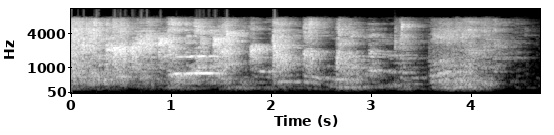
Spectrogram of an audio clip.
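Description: A classroom of seventh-grade students clapping together, loud and close, the applause thinning into a few scattered bursts of claps before fading out.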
